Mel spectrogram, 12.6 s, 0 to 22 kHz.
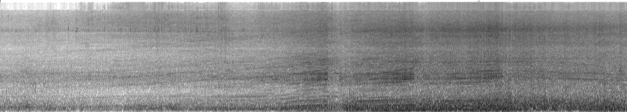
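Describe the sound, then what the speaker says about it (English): A Yamaha FZ-07 motorcycle being ridden, its low engine drone steady and close under heavy wind rush, building slightly in pitch and loudness partway through as the bike accelerates. "sort of like a Ninja 650 FZ-07 class of motorcycle is really, really great for beginners"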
